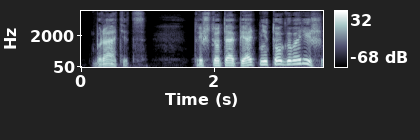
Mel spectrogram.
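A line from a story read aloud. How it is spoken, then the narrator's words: Exclaiming. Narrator (Russian): воскликнул Джубадзе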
